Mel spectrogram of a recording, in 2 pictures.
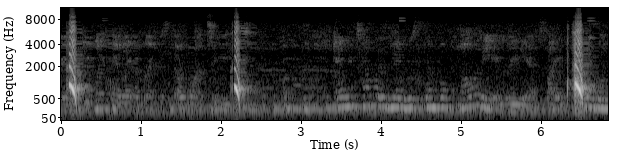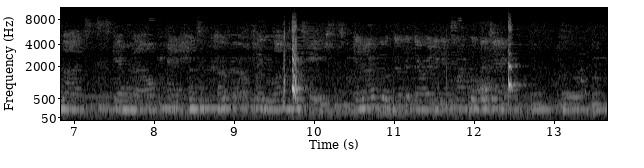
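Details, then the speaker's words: Five sharp, brief hiccups about every three seconds from a baby, with soft background music; infant hiccups. "Aww, poor baby. Hiccups, hiccups, go away. Come again another day."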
